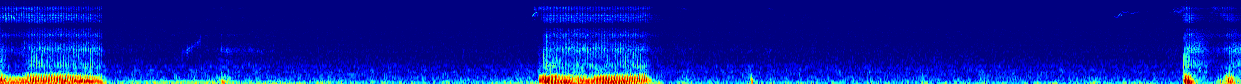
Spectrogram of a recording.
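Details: Deep rumbling snores on each breath, roughly five seconds apart, in a quiet room from a sleeping dog: dog snoring.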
